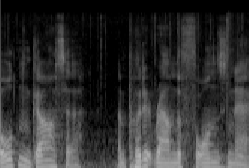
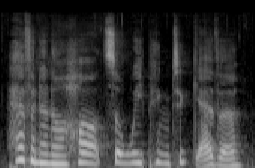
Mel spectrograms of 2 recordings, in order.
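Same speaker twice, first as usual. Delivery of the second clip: little sister's voice; 10 semitones higher than usual. A narrator's reading. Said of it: "the little sister said".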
